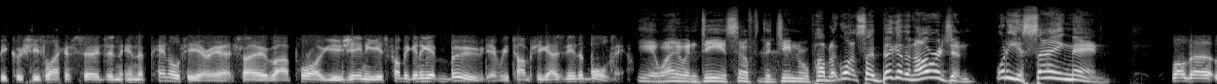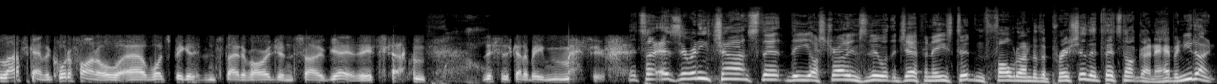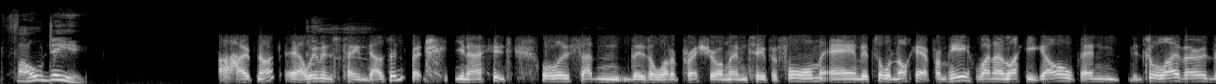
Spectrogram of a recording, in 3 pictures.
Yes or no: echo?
no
